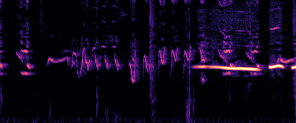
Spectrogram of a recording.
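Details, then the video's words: Caged Oriental magpie-robin, kept in a collection, spreading its tail as it sings: rapid high chirps and trills that slur into a long, clear, steady whistle near the end. "burung kacer super buka ekor"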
